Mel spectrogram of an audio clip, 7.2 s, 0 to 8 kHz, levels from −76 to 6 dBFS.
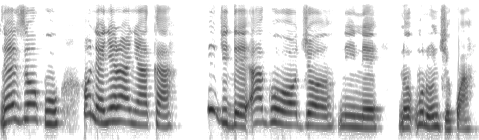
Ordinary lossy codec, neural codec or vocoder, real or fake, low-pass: none; none; real; 7.2 kHz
